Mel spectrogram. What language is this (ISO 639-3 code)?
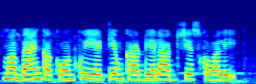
tel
